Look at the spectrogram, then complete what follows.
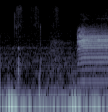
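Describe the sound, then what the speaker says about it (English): A Minecraft sheep gives a single nasal, wavering bleat near the end, preceded by a couple of soft clicks and taps in otherwise quiet game audio. "Then if we get, say, a living creature like a sheep,"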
